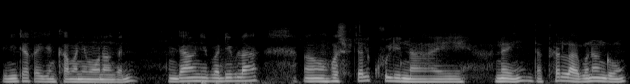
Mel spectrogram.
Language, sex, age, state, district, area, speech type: Bodo, male, 30-45, Assam, Kokrajhar, rural, spontaneous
